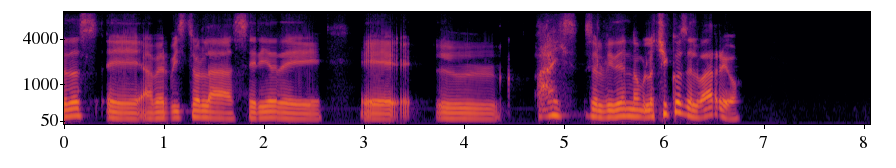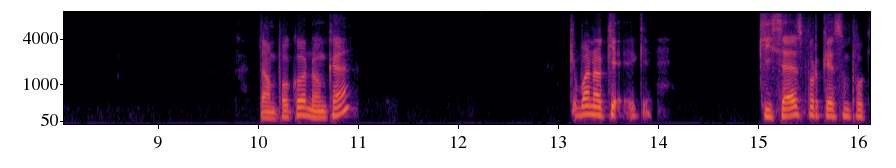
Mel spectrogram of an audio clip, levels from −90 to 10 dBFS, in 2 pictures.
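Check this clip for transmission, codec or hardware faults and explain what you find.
Four short concealed packet losses occur, at 1.02 to 1.08 s, 2.08 to 2.14 s, 3.18 to 3.22 s and 12.16 to 12.20 s. About 40, 40, 20 and 20 ms of audio arrived too late to decode. The receiver extended the preceding sound and then crossfaded back, leaving brief smears or wobbles in the speech. The call path's G.722 coding band-limits everything to 8 kHz.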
